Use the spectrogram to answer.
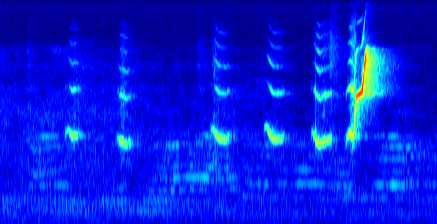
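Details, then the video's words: Bimoli bird singing energetically: a string of short, slurred whistled chirps about every third of a second, ending in a loud, sharply rising sweep, over a low steady hum. "burung Bimoli gacor"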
